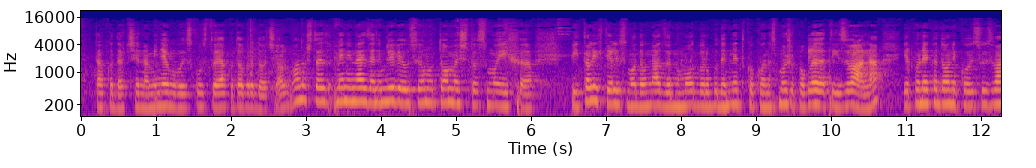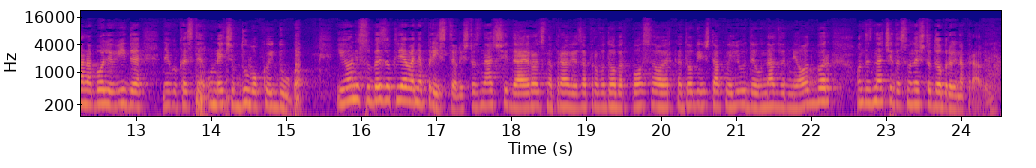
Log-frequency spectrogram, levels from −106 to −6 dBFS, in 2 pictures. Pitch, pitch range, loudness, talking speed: 195 Hz, 180-210 Hz, -40 LUFS, 205 wpm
